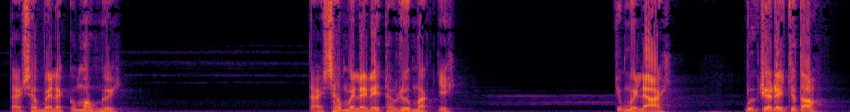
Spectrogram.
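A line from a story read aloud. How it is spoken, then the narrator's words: Angry shouting. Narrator (Vietnamese): Tấn tức giận hét lên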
